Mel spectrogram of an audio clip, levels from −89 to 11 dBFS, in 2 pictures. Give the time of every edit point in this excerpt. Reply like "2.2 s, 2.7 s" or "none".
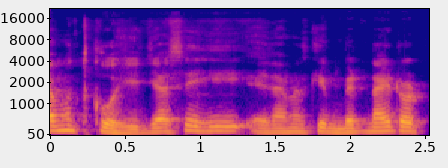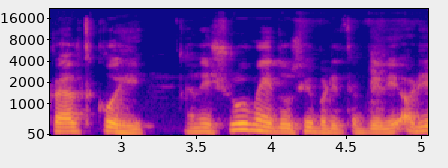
none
